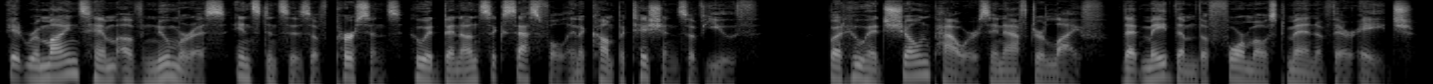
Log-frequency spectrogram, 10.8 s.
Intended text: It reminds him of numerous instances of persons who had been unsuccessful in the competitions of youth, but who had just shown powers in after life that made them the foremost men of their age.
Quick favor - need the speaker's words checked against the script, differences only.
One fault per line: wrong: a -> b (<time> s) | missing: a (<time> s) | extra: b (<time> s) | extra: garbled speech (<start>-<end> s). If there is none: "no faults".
missing: just (6.6 s)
